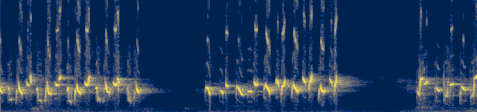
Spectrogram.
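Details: Three energetic phrases of rapid, warbling chatter from a yellow-vented bulbul, a fighting song to provoke rivals, each phrase about one and a half seconds long with brief pauses between.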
